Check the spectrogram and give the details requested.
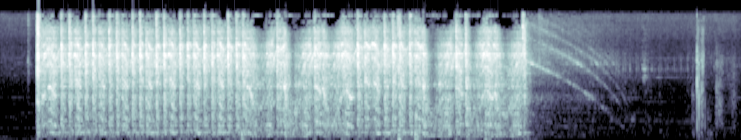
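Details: Engine newly fitted with bigger injectors and other upgrades. Steady starter cranking at about three beats a second for seven seconds, but it never catches: cranks, no start.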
